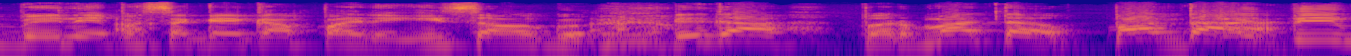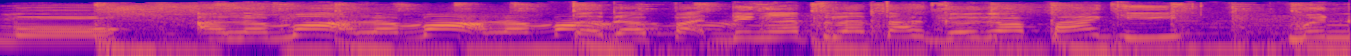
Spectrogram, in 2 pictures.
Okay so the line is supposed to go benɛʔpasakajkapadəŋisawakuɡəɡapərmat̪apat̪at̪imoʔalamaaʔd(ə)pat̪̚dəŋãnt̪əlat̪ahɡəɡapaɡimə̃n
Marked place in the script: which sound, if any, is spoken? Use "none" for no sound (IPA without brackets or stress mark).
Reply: a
